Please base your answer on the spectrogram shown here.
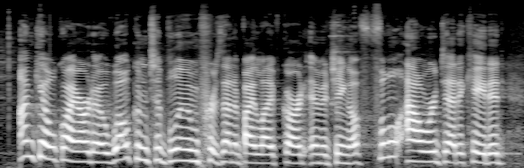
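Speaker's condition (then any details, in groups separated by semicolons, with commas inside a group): No condition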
